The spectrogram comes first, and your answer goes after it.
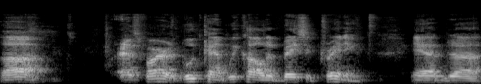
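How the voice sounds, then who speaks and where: Audible room echo surrounds a man who speaks at a fairly slow pace with very even loudness. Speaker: war veteran. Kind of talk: oral history interview. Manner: hesitant, with frequent fillers.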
